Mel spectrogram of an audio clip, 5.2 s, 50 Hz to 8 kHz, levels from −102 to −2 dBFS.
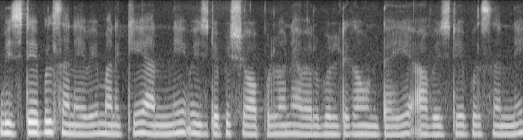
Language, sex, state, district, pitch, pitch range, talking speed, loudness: Telugu, female, Andhra Pradesh, Srikakulam, 190 Hz, 185-200 Hz, 135 wpm, -19 LUFS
